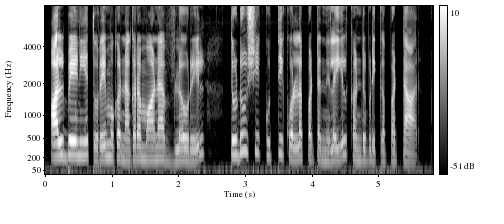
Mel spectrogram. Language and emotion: Tamil, neutral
